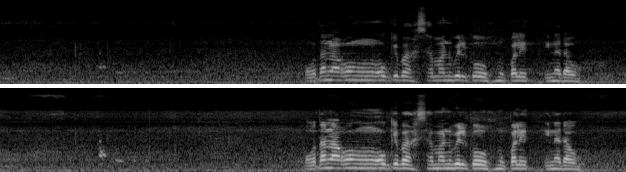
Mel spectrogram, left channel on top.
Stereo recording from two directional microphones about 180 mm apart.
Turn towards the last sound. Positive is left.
turn(degrees=15)  # may be behind; listen again after turning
